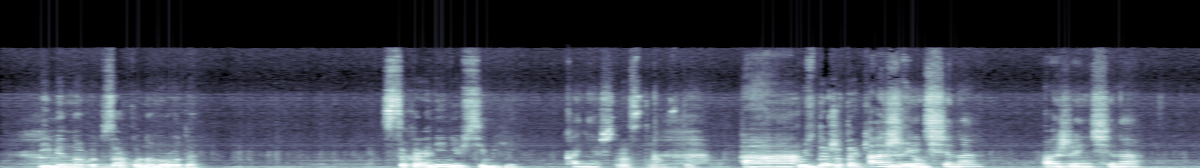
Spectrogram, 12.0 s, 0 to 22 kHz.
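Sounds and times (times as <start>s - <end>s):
faint steady hum: 0.0s - 12.0s
woman speaking: 0.2s - 2.0s, 3.8s - 11.5s.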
